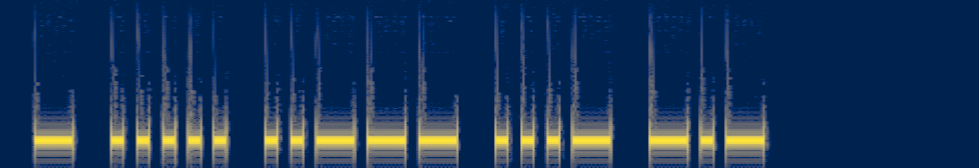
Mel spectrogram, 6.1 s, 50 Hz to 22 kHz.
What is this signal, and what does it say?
Morse code, heard as a keyed tone, about 15 wpm, 700 Hz. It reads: T52VK
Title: Code Groups - 5 Letter:Numbers - 15wpm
